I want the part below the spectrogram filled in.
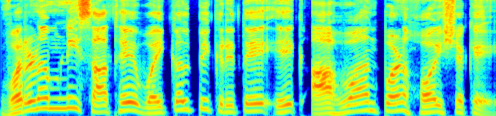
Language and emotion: Gujarati, neutral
